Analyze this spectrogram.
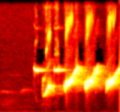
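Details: Orange-headed thrush, a lure recording for a bird that has stopped singing; a brief loud run of rapid slurred whistles rising and falling, four or five notes in under two seconds.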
